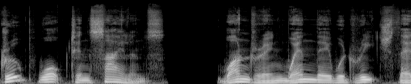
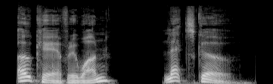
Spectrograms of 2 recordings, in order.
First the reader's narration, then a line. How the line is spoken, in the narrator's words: said John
